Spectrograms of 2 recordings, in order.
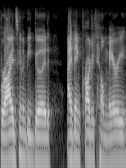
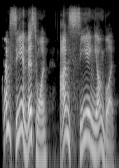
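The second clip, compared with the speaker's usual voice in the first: higher, eager decision; a real burst of eagerness, then slowing down; excited; 6 semitones higher than usual. Real, not acted. Decides to see Youngblood.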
